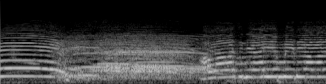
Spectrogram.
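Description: A crowd at a village sit-in protest chants a slogan together in loud unison, the shout swelling in the middle and then trailing into more ragged voices near the end.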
